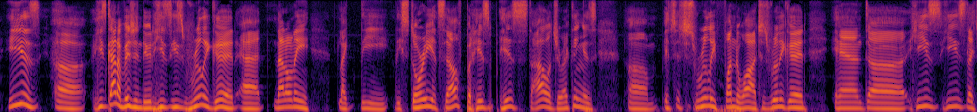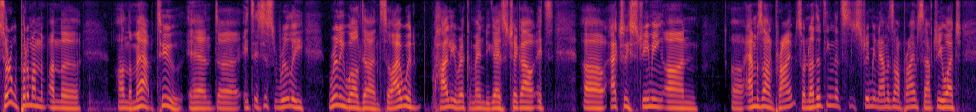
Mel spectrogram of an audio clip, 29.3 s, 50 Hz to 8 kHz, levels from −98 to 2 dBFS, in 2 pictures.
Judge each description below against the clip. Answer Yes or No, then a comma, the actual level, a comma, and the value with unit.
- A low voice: No, medium, 170 Hz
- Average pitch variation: Yes, average, 3.7 semitones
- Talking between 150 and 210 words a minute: Yes, average, 190 wpm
